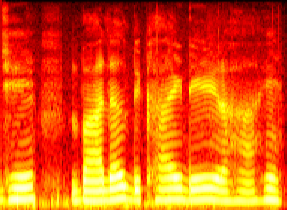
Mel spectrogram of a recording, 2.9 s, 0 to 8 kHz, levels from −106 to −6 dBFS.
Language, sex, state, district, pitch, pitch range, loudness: Hindi, male, Arunachal Pradesh, Lower Dibang Valley, 150 Hz, 140-155 Hz, -15 LUFS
